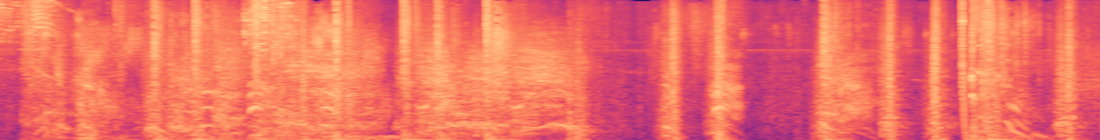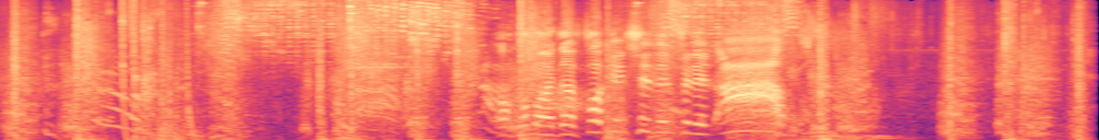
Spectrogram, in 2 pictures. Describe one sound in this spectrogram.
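Fighters grunt and punches thud.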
